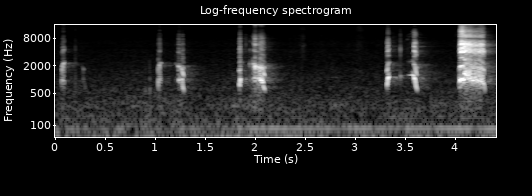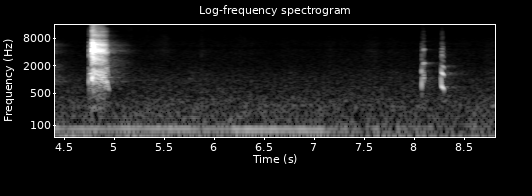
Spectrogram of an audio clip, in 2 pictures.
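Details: Quaker parrot, a pet bird acting jealous of a lorikeet, gives short harsh squawks in scattered pairs, two louder raspy screeches near the middle, then a final quick pair of calls in a quiet room.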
